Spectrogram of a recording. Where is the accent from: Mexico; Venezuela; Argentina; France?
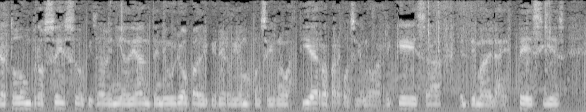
Argentina; Santa Fe; now in San Antonio Oeste, Argentina; yo, bueno, vengo de la zona atlántica, en realidad soy del norte de Santa Fe, pero estoy trabajando hace 4 años en San Antonio Oeste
